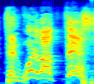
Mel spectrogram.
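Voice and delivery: high triumphant shouted question; hammed-up gotcha; mock gotcha shout.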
